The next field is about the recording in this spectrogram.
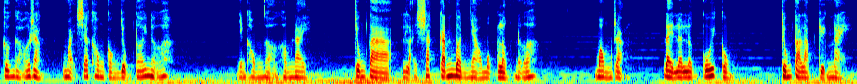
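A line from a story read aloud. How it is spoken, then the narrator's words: Muttering. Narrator (Vietnamese): Bác miệng lẩm bẩm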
